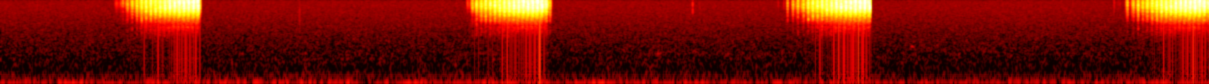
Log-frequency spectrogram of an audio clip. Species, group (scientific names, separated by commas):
Chrysochraon dispar, Orthoptera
